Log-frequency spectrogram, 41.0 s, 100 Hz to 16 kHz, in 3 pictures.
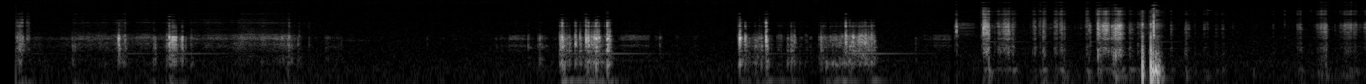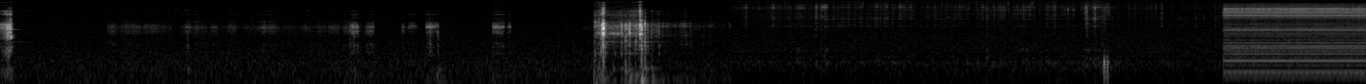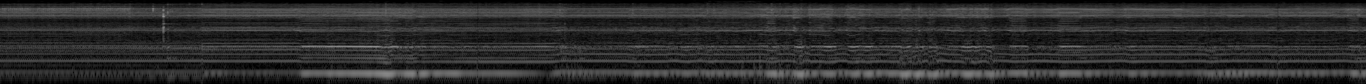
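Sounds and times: mini excavator whining: 0:25.9 - 0:40.9.

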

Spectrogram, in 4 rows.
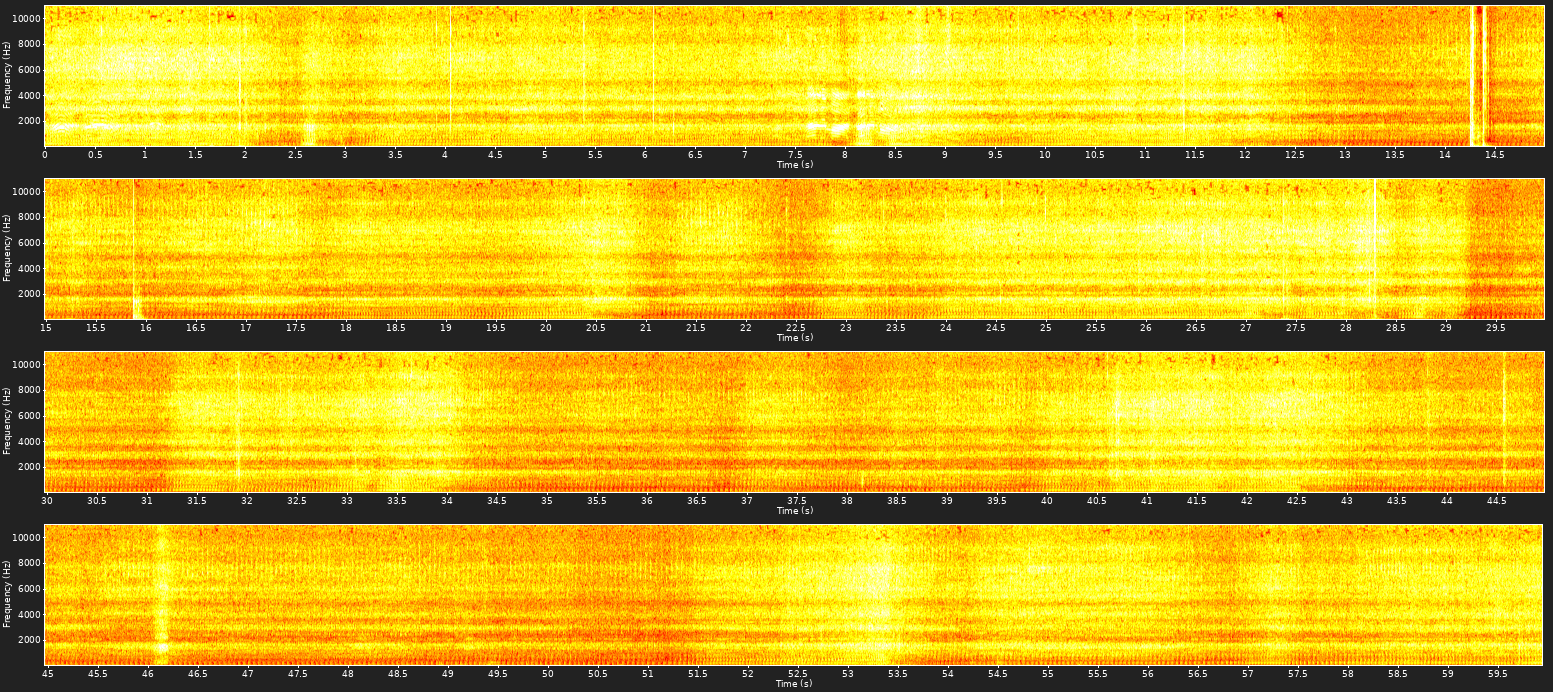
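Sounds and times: dirt bike engine revving: 0:00.0 - 0:13.0, 0:14.0 - 0:29.2, 0:31.2 - 0:34.5, 0:36.8 - 0:43.7, 0:45.7 - 0:46.5, 0:51.3 - 0:59.9.

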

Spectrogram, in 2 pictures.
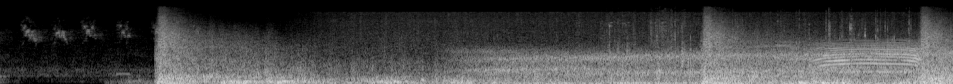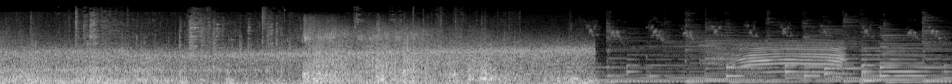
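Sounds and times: rolling thunder rumble: 0:01.3 - 0:15.5
thunderclap: 0:01.4 - 0:15.5
rain-like hiss: 0:01.6 - 0:15.5.

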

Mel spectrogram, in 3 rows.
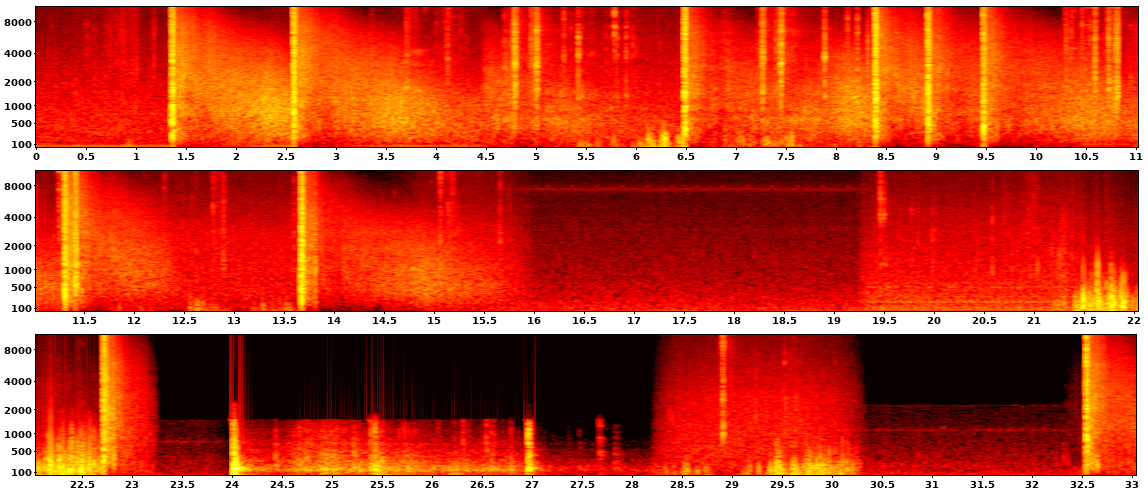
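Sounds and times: gunshots with rolling echo: 0:01.3 - 0:05.5, 0:06.4 - 0:12.5, 0:13.6 - 0:15.6, 0:22.7 - 0:23.2, 0:32.5 - 0:33.0.

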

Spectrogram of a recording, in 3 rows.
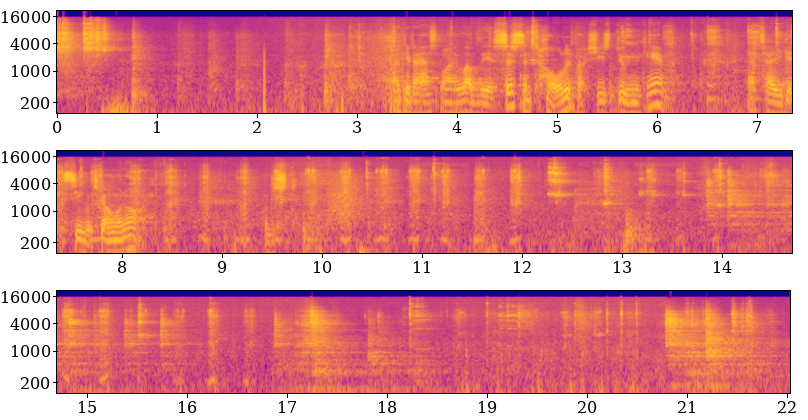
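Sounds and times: metal clamp clanking on pipe: 0:12.8 - 0:16.1, 0:16.9 - 0:19.5, 0:20.1 - 0:22.0.

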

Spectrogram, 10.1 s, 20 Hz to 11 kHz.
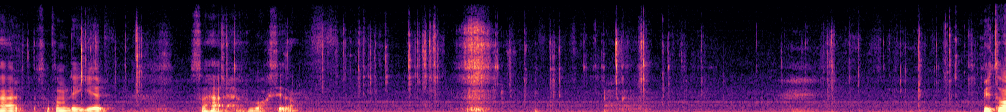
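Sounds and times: plastic toy parts clicking: 0:00.2 - 0:01.5, 0:03.2 - 0:07.1, 0:07.8 - 0:10.0.

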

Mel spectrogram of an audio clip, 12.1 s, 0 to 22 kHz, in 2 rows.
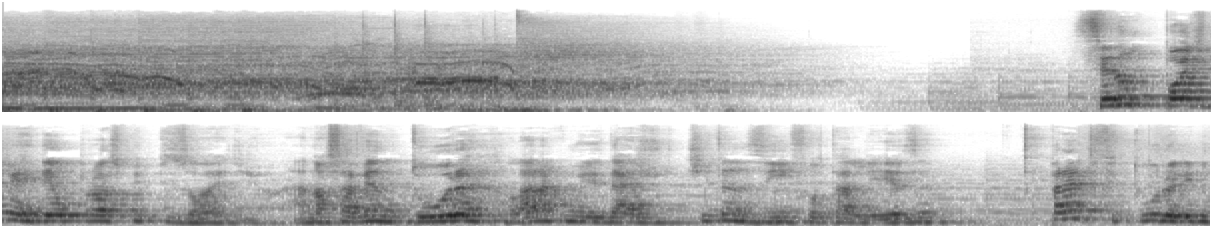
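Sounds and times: people whooping and shouting: 0:00.0 - 0:04.0
music: 0:00.0 - 0:12.0.

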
